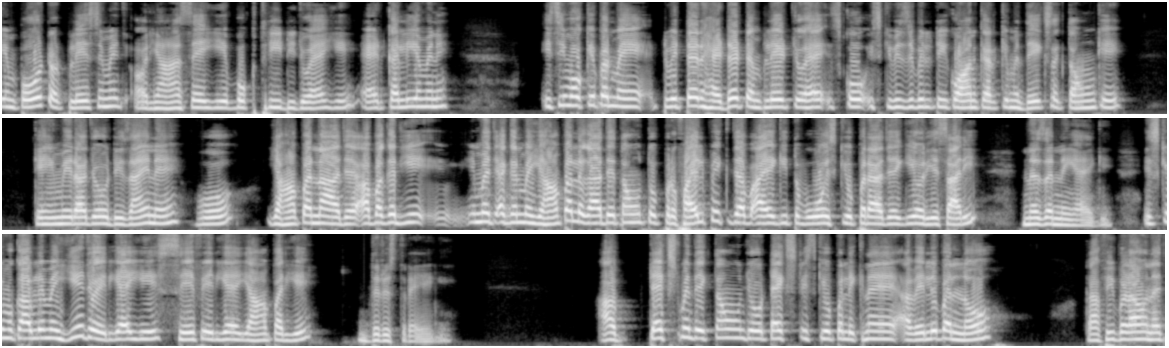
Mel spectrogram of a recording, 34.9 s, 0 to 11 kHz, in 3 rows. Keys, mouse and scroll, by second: 0.9 click, 2.3 click, 8.5 click, 10.8-11.7 drag, 12.3-13.0 drag, 13.6-14.2 drag, 21.0 click, 22.6 click, 25.5 Up, 30.8 click, 32.2 click, 32.8 right click, 33.7 click.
